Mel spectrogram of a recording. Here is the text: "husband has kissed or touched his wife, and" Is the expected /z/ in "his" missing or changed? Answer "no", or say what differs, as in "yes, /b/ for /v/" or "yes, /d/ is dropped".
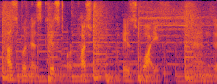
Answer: no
